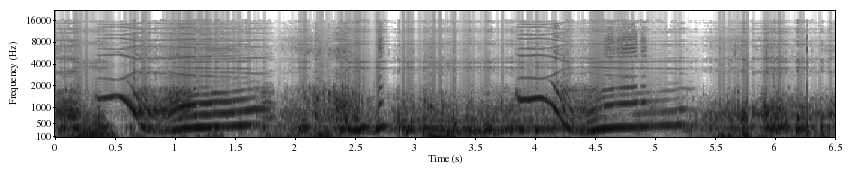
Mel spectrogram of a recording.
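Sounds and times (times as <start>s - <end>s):
humpback whale song: 0.0s - 1.9s, 3.8s - 5.5s
watery rumble and crackle: 0.0s - 6.4s.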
